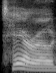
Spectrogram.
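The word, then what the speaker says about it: Turo: the pronunciation it is tarot despite it being spelled t-u-r-o so in case there's any confusion t-u-r-o but not pronounced like burrow with tarot you can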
